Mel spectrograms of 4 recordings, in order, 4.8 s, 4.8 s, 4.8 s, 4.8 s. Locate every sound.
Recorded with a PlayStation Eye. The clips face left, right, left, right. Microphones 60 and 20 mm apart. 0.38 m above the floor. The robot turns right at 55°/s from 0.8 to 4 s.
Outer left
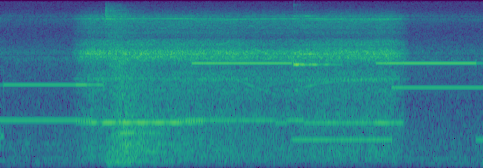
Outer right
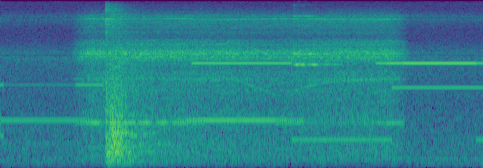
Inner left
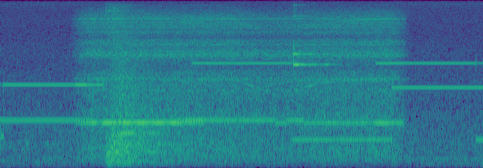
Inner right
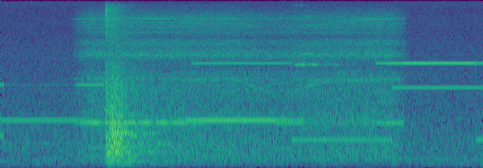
1.1 s a gunshot: 65° right (ahead or behind), 3 m; by 1.4 s 85° right, 3 m
2.9 s dishes clattering: 55° left (ahead or behind), 6.5 m; by 3.2 s 40° left (ahead or behind), 6.5 m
